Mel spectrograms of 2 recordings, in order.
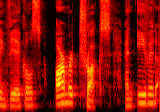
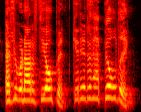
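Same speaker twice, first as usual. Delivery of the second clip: high, loud urgent yell; 11 semitones higher, 6 dB louder, faster than usual. Acted. Narrator yelling to the team under fire. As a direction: shout the team into cover. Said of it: "Then I yelled".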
